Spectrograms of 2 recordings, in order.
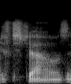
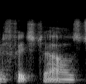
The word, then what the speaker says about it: Fistzgiles: So right now, they can find me on Twitter at Fred Fistzgiles. And my last name is spelled F-I-S as in Sam, T as in Tom, Z as in Zebra, G-I-L-E-S.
